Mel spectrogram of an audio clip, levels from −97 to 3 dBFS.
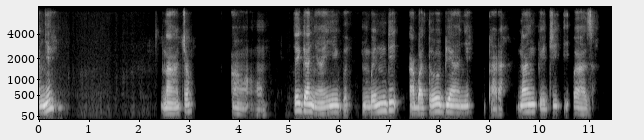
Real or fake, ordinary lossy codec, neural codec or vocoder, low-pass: real; Opus, 32 kbps; none; 7.2 kHz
